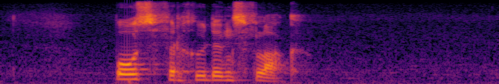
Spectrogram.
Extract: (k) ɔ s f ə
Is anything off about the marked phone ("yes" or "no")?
yes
